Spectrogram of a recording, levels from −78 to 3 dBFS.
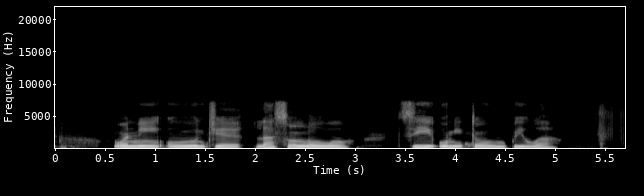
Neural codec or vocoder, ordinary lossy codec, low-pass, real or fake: codec, 16 kHz, 2 kbps, X-Codec, HuBERT features, trained on balanced general audio; none; 7.2 kHz; fake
